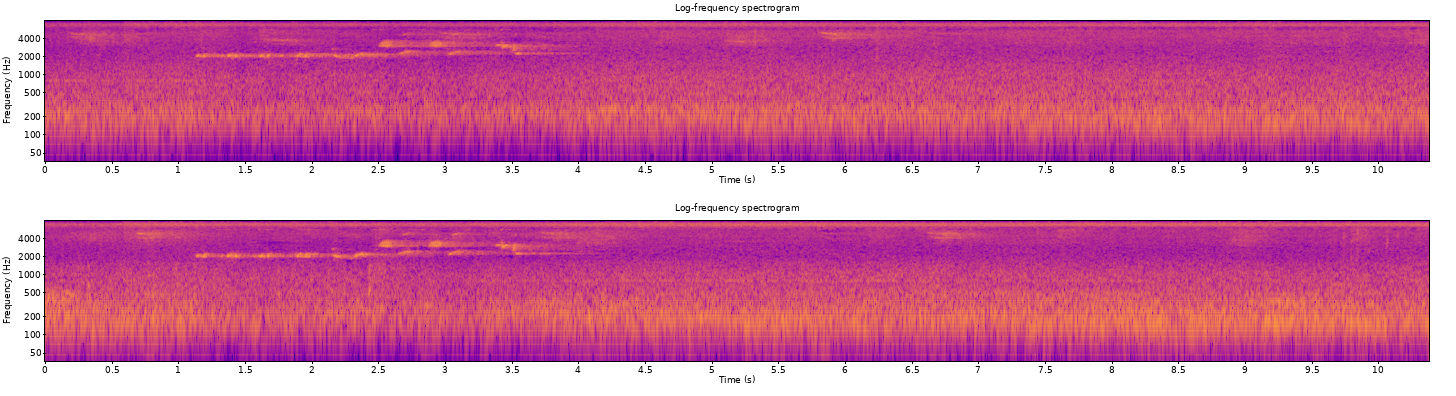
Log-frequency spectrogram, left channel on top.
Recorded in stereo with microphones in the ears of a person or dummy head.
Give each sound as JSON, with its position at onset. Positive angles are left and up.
{"t": 1.1, "sound": "a bird", "side_deg": -15, "distance_m": 1.0}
